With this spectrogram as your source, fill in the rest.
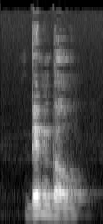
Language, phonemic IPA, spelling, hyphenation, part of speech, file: Dutch, /ˈbɪm.boː/, bimbo, bim‧bo, noun, Nl-bimbo.ogg
- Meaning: bimbo (unintelligent floozie)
